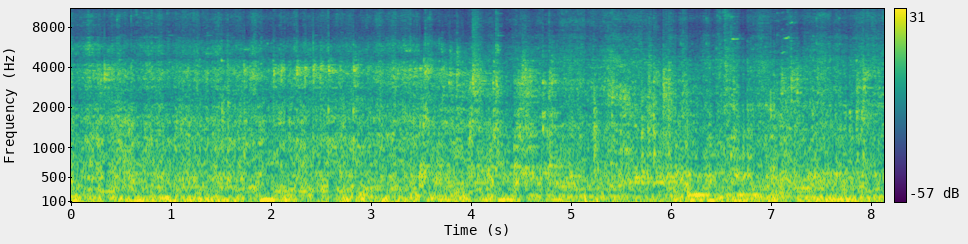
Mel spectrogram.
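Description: Hitachi crawler excavator's diesel engine running steadily under load while it digs hard soil, with irregular knocks and scraping from the bucket working the ground.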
